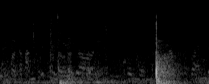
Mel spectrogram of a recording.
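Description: A hammer strikes a large block of wood with a sharp knock.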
